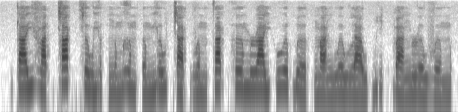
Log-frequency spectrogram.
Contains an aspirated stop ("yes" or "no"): no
